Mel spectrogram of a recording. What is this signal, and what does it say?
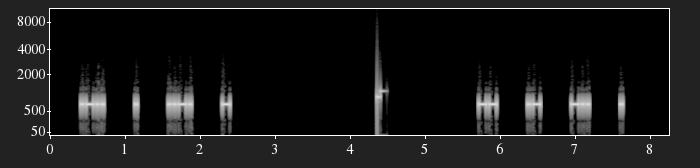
Morse code, heard as a keyed tone, about 34 wpm, spaced as for 16 wpm, 700 Hz. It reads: LEFT MADE
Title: 4x Character Spacing - Top 300 Words - 35wpm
